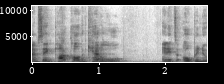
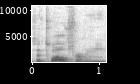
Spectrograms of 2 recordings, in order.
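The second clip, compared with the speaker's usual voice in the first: very low, very soft, sad, dejected murmur; 8 semitones lower, 14 dB quieter than usual. Announcing a low dice roll to the group, sounding sad. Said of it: "You sound so sad".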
